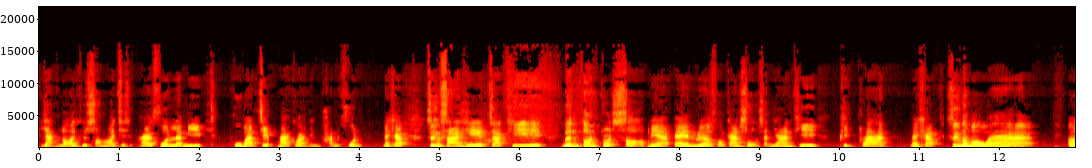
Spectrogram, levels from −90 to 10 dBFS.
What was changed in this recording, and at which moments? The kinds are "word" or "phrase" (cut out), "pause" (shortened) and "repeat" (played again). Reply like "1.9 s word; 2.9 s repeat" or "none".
11.3 s pause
